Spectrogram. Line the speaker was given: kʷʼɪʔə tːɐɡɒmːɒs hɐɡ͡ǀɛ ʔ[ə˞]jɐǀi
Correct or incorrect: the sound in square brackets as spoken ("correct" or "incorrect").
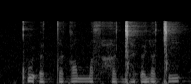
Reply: incorrect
